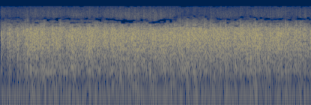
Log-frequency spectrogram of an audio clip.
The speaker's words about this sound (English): That applause you hear, ladies and gentlemen, is for Alice Faye, Herbert Marshall, and Humphrey Bogart, who are just entering our Gulf Theater stage.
